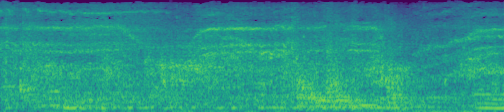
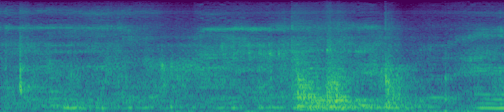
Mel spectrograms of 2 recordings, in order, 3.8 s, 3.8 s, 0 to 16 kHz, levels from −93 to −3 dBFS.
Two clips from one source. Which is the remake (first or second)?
second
